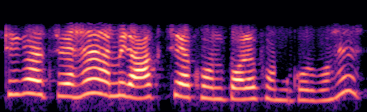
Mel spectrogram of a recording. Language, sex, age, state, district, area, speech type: Bengali, female, 18-30, West Bengal, Cooch Behar, rural, conversation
